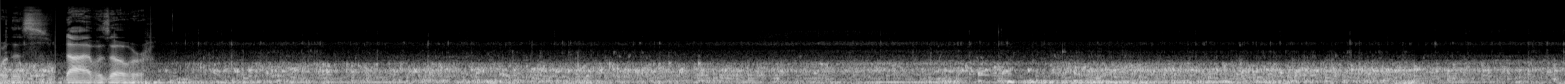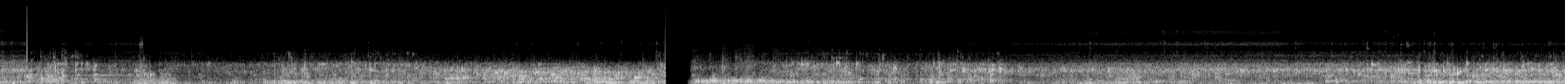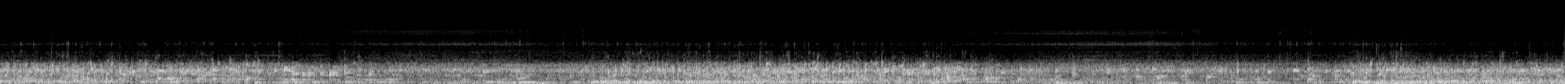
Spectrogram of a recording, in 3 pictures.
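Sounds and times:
underwater rumble and gurgle: 1.6s - 46.9s.

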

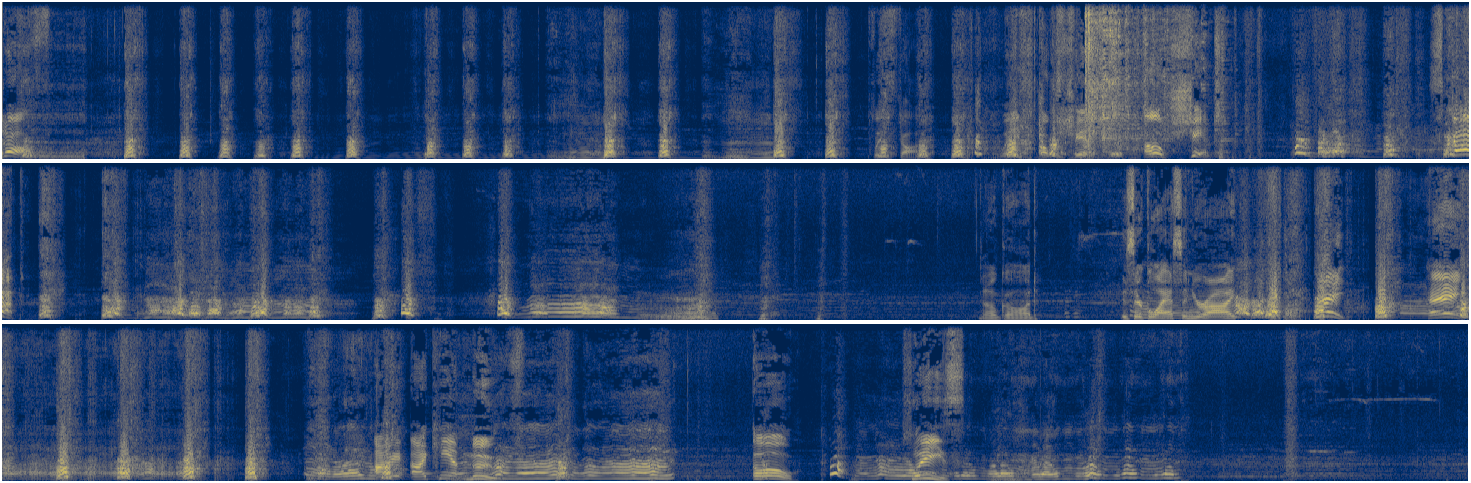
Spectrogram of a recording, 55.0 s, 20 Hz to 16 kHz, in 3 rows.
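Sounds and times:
dog growling: 0.1s - 1.8s, 3.2s - 10.0s, 26.0s - 28.7s, 33.8s - 45.1s, 47.4s - 51.4s
dogs barking: 1.4s - 6.6s, 7.4s - 8.9s, 9.6s - 14.1s, 16.1s - 23.8s, 24.4s - 24.9s, 33.7s - 35.8s, 36.5s - 41.7s, 42.8s - 43.9s, 46.9s - 47.4s
dog crying: 16.2s - 19.0s, 19.6s - 23.5s, 33.8s - 45.2s, 47.0s - 51.4s.

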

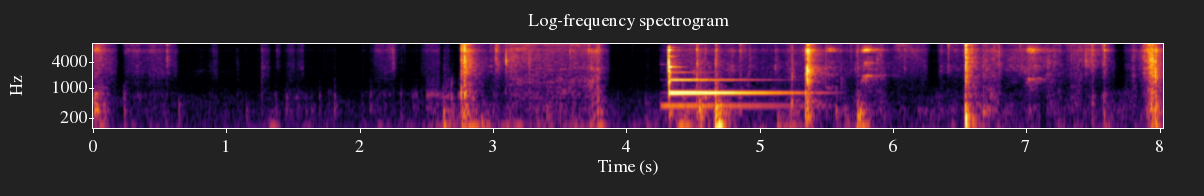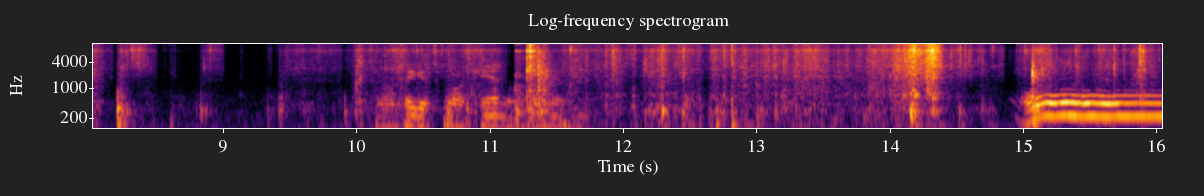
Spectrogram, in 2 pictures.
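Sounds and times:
chime-like ding: 4.3s - 5.6s.

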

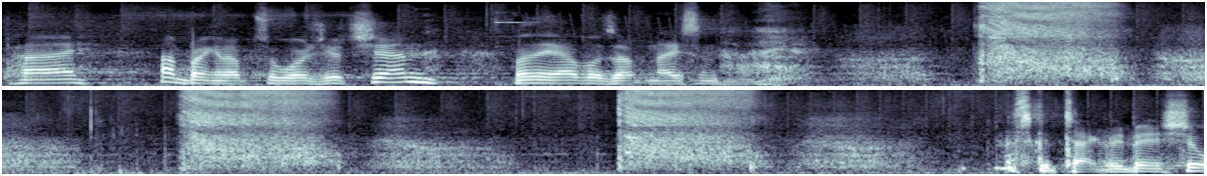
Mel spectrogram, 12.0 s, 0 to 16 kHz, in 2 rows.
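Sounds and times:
man breathing hard: 3.7s - 11.0s.

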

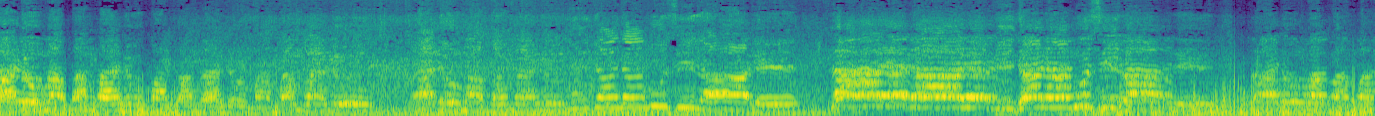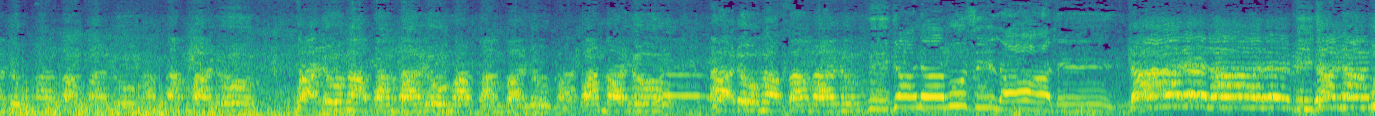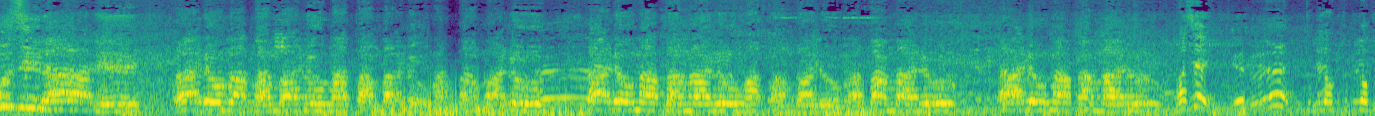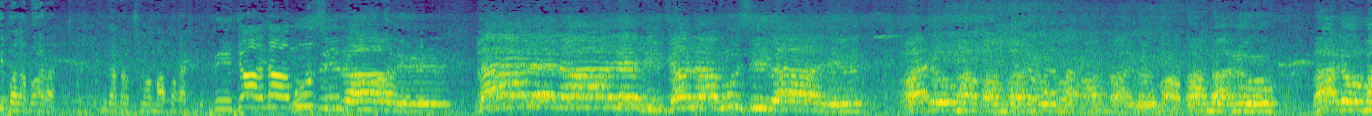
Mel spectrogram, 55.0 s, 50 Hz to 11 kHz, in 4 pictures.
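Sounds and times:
men chanting in unison: 0.0s - 41.6s, 43.4s - 54.9s.

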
